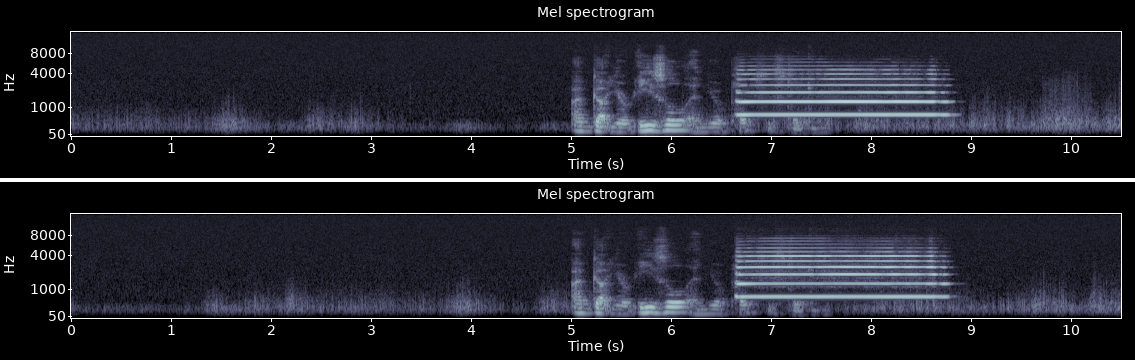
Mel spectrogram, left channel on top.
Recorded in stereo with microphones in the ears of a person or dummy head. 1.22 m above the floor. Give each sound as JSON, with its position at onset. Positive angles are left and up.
{"t": 5.0, "sound": "a man speaking", "side_deg": -5, "distance_m": 0.5}
{"t": 6.6, "sound": "a trumpet", "side_deg": -50, "distance_m": 1.3}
